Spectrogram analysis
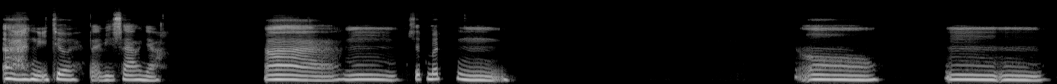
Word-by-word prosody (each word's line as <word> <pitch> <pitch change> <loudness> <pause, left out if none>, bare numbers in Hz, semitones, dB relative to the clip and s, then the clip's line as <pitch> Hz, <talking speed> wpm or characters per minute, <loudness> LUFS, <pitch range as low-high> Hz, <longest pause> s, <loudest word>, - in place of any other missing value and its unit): À, 240 -4 +4
nghỉ 215 -2 +2
chơi, 225 -3 +1
tại - - -6
vì 195 +1 -3
sao 215 0 +3
nhỉ? 195 -3 0 1.1
À, 210 -3 +3
ừm, 220 -2 -1
xích 230 +2 -6
mích, 245 +1 0
ừm. 205 -3 -1 2.9
Ờ. 220 -6 0 0.7
Ừm, 225 -2 +2
ừm. 205 -2 0
215 Hz, 85 wpm, -22 LUFS, 205-225 Hz, 2.9 s, À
